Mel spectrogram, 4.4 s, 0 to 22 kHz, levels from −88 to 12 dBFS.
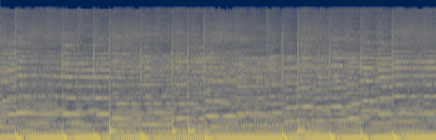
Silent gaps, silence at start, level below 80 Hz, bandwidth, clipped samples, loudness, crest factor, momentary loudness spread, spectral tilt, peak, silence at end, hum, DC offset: none; 0 s; -18 dBFS; 17.5 kHz; under 0.1%; -16 LUFS; 12 dB; 1 LU; -4 dB/octave; -2 dBFS; 0 s; none; under 0.1%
